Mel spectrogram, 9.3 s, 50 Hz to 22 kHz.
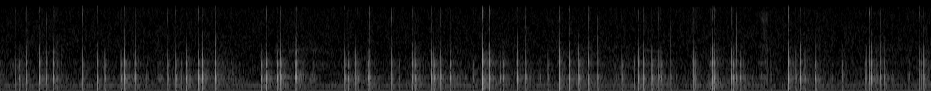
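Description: A closed navy faux-leather hardcover notebook is tapped with the nails of both hands, then tilted at the end. Many quick, dry clicks come in uneven bursts and flurries, each with a hollow midrange tone around 600 Hz. The clicks die away almost at once against a quiet background.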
